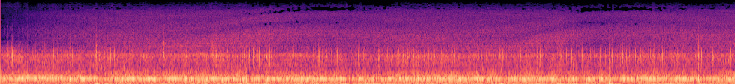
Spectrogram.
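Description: Electric bike riding along a road: a steady rumble with a constant hum and scattered light rattles.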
